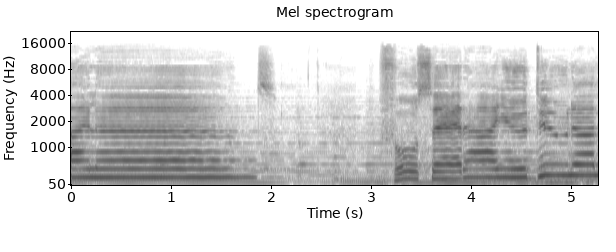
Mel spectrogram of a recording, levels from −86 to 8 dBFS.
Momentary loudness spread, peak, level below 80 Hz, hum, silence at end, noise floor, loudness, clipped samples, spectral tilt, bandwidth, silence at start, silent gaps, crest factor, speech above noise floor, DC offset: 15 LU; -10 dBFS; -60 dBFS; none; 0 s; -47 dBFS; -25 LUFS; under 0.1%; -4 dB/octave; 15.5 kHz; 0 s; none; 16 dB; 22 dB; under 0.1%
